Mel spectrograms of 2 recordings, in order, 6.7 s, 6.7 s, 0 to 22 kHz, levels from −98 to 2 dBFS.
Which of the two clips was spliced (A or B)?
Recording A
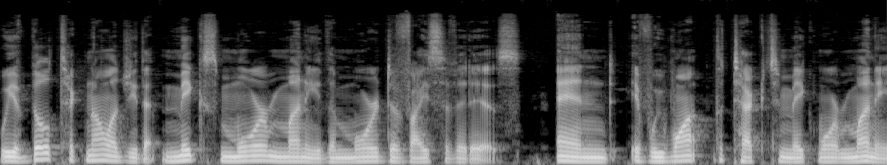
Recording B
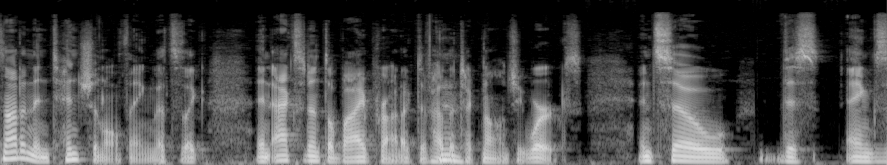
B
